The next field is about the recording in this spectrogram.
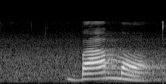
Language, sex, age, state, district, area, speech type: Odia, female, 18-30, Odisha, Nayagarh, rural, read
